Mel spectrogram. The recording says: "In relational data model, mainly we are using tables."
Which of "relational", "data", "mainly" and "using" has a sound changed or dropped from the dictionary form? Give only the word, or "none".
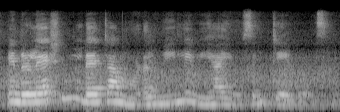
using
